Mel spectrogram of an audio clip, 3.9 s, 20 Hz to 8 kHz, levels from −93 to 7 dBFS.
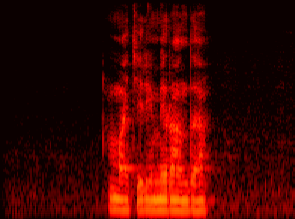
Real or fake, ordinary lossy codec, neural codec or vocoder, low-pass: real; none; none; none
